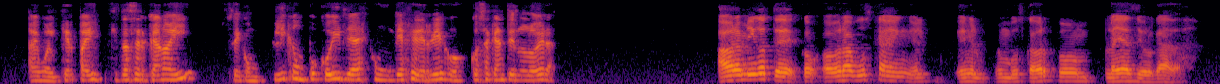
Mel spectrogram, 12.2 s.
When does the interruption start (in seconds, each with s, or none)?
none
